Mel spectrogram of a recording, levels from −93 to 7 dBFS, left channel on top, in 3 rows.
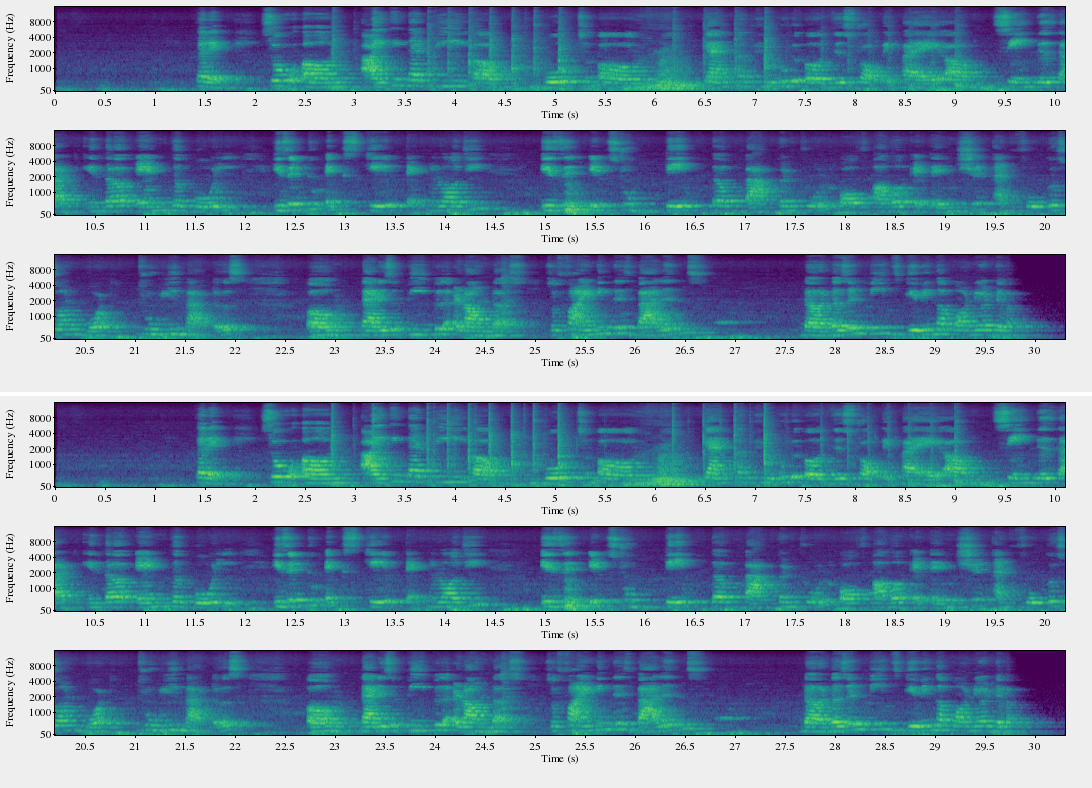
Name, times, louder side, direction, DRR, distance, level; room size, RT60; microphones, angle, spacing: voice 1, 2.1-4.5 4.7-11.9 12.3-12.9 13.2-14.3 14.9-20.7 21.0-22.0 22.3-22.4 22.7-24.8 25.1-26.9 27.6-29.7, right 1 dB, 35° right, -7 dB, 0.8 m, -23 dB
Computer keyboard, 2.8-3.4 3.7-5.2 5.5-5.6 6.2-7.3 7.7-9.2, right 3 dB, 80° right, 0.5 m, -31 dB
2.8 x 2.3 x 2.8 m, 0.70 s
head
